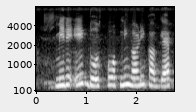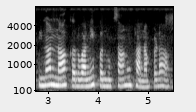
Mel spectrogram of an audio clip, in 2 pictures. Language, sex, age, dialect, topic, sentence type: Hindi, female, 36-40, Hindustani Malvi Khadi Boli, banking, statement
